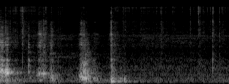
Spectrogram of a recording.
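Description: Glass pot lid being set onto a stewpot, knocking and rattling on the rim: about four short knocks in the first second and a half, then quiet simmer noise.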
